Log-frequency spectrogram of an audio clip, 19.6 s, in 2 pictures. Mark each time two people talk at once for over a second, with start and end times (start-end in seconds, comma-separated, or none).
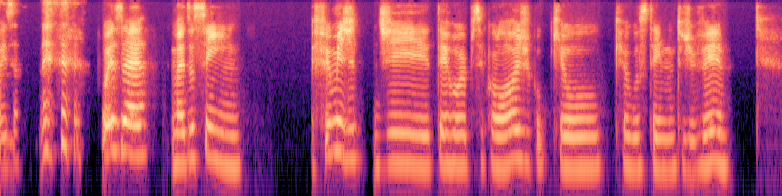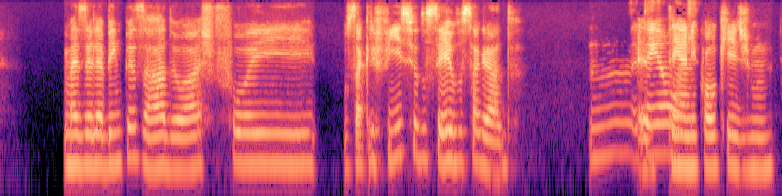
none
